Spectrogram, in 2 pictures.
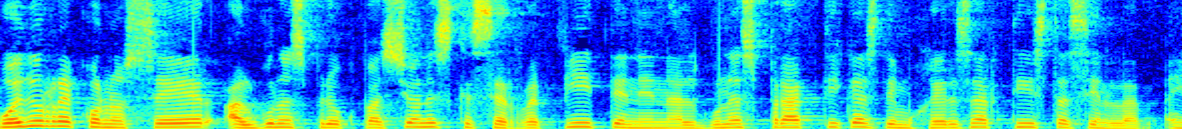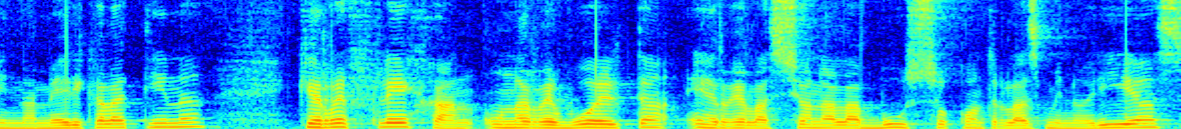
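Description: A woman's medium-pitched voice with a Brazilian accent, at a moderate pace and with ordinary pitch variation. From Brazil, Minas Gerais (Belo Horizonte); Minas Gerais, Brazil. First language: Portuguese (speaking Spanish). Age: 50s. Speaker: visual artist. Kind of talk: interview monologue. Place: home room. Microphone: earbuds.

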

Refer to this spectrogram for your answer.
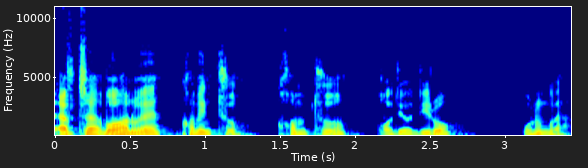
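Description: Vocal fry runs through this man's voice as he speaks at a moderate pace with very wide pitch swings. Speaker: English teacher. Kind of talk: lecture.

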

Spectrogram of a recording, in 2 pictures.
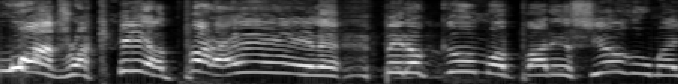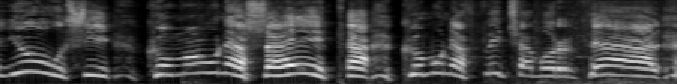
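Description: A man talks in an animated tone. His intonation is lively. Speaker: gaming youtuber. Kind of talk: esports commentary over gameplay, casual and hyped. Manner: animated, excitable play-by-play, punchy short exclamations; fast talker, playful slang and humor.

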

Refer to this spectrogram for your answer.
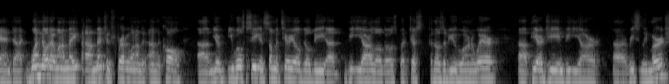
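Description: Fairly even intonation from a man talking at a moderate pace. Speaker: panel host. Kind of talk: panel introduction. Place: home room. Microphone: video call.

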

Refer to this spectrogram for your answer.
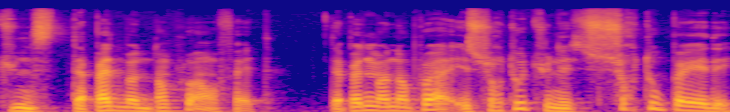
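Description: A man speaks at a very fast pace with lively intonation. His tone is dark and mellow, and the background is quiet. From Paris suburbs, Essonne, France; France. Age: 40s. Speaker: retired businessman, father of an influencer; interview guest, father of an influencer. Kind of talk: interview. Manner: hesitant, many repetitions. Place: studio. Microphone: lapel.

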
